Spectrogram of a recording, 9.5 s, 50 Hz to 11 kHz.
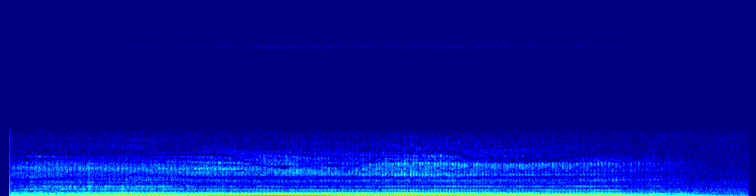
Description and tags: Monster Low Rumble 1
A low monster rumble.
creature, fantasy, low, monster, rumble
